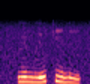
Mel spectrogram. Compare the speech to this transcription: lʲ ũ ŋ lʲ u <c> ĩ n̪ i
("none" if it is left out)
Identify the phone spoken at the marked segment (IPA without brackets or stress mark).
c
